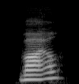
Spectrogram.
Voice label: "bile", medical english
